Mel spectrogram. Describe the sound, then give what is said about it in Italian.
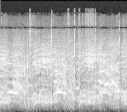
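A crowd of neighbours greets a teenage girl's homecoming with loud, steady cheering and shouting, many voices merging into one continuous roar with small swells throughout. “Avete sentito gli applausi con cui Gina è stata accolta dai vicini per questo suo ritorno a casa”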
